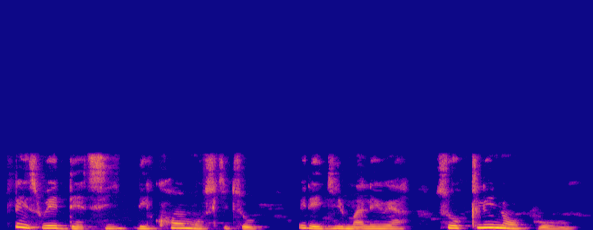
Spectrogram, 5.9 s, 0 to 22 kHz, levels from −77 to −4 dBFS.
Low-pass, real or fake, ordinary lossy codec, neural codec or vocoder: 7.2 kHz; real; AAC, 48 kbps; none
